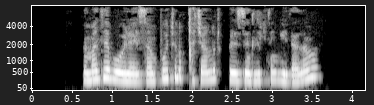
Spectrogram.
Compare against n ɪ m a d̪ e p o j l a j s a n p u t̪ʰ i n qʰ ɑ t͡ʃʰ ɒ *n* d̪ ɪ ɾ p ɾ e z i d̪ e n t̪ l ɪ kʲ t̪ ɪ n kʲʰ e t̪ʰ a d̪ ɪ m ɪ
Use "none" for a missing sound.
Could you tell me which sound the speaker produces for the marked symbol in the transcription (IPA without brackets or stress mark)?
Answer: n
